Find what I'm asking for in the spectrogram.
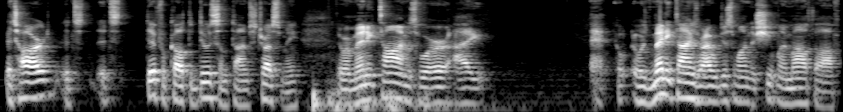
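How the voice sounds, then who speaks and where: A man's medium-pitched voice carries through audible room echo. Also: ordinary pitch variation, moderate pace. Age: 60s. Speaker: podcast host. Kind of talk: solo podcast talk.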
